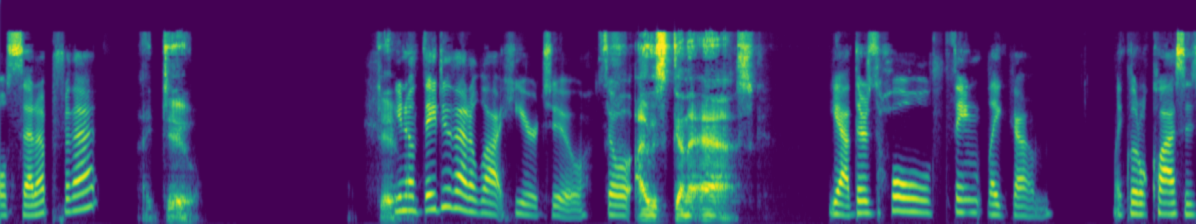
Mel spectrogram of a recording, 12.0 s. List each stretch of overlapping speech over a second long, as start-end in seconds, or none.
none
